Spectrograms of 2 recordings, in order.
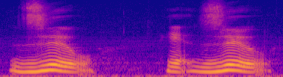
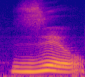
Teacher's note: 그래서 혀끝에 이렇게 z 하는 진동이 꼭 이제 울려야 그 소리를 낼 수가 있어요.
